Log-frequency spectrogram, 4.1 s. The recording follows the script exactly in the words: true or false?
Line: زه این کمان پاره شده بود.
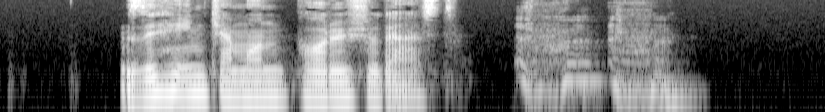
false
